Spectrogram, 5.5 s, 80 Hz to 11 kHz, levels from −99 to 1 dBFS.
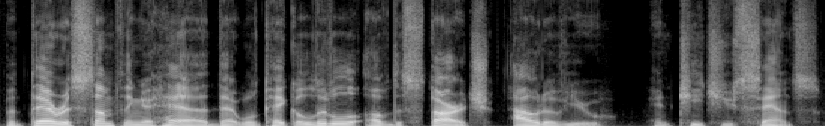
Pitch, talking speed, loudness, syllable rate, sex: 115 Hz, 220 wpm, -20 LUFS, 5.2 syllables/s, male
